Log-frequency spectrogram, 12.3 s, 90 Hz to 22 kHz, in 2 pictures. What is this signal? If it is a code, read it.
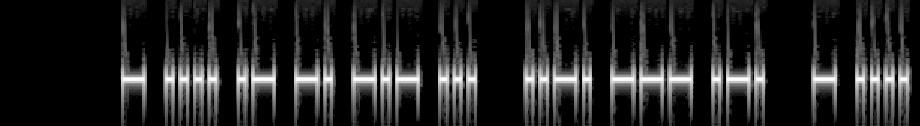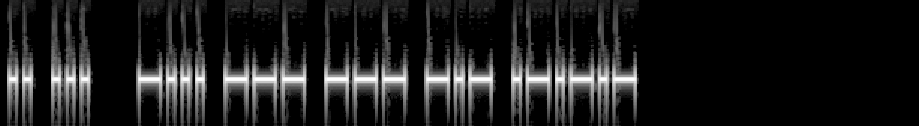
Morse code, heard as a keyed tone, about 25 wpm, 700 Hz. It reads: THANKS FOR THIS BOOK.
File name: practice / 25wpm / Sentences with 2-Word Phrases - 25wpm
